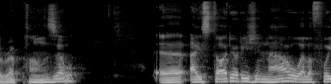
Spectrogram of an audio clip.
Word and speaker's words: Rapunzel: Hoje você vai ouvir a história de Rapunzel, em inglês a gente pronuncia Rapunzel.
